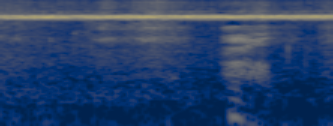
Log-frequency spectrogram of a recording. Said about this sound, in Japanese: まあけどこう虫の音が、秋の虫の音が聞こえてくると、ああ、ちょっと本格的な夏は過ぎていったかなという気がしてきますね。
